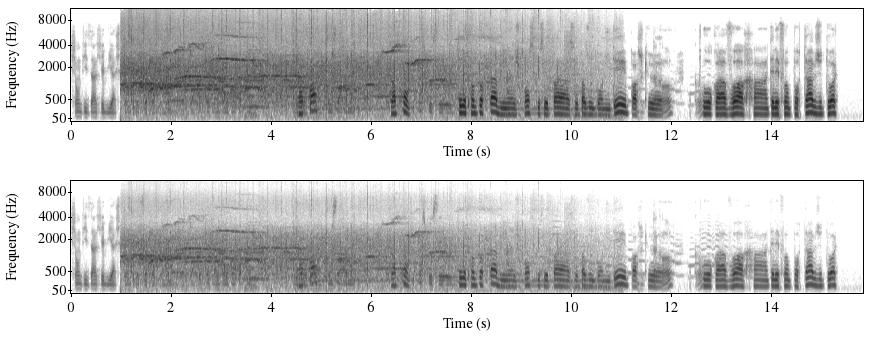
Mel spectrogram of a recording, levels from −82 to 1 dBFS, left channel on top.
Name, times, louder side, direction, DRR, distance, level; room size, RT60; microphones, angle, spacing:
voice 1, 0.0-3.7 4.4-5.7 6.3-7.8 11.3-12.0 12.5-12.7, equal, 5° left, 1.8 m, -35 dB
Applause, 1.0-11.1, left 6 dB, 60° left, 1.3 m, -23 dB
voice 2, 4.5-4.9 6.4-6.8 7.7-11.8 12.6-15.3, left 8 dB, 90° left, 0.3 m, -21 dB
sound 1, 4.7-10.9, left 3 dB, 25° left, 0.9 m, -41 dB
Brass instrument, 8.2-13.8, right 3 dB, 45° right, 4.6 m, -52 dB
head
